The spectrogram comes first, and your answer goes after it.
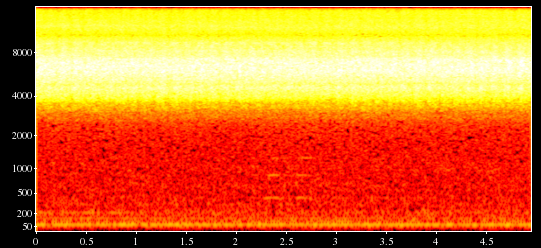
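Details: Steady, high, hissing trill of tree crickets among olive trees in Güre, Edremit, Turkey, sustained without pause, over a soft low rumble.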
